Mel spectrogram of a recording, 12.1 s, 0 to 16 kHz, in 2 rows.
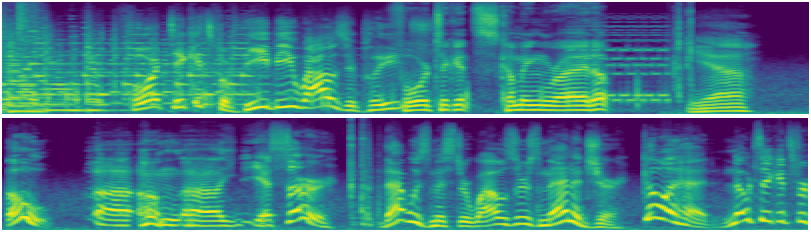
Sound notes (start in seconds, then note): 4.4 phone ringing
